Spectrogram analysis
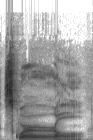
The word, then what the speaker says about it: squirrel: Squirrel, squirrel, squirrel. I hope you feel more confident when pronouncing the word squirrel using an American English accent.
